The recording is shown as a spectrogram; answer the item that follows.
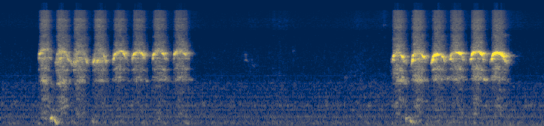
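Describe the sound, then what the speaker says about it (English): Two bursts of rapid, high chirping from a nearby bird, each a quick series of repeated tweets separated by a few seconds of silence. "The birds are out. The morning birds are out."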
